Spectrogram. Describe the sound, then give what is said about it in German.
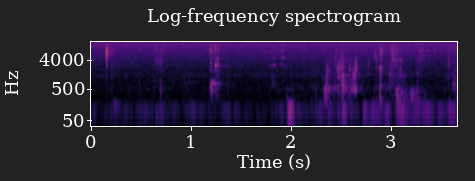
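A person pauses to take a quick drink, producing faint, soft wet clicks and small gulping sounds. The swallows are scattered and quiet, growing slightly busier toward the end. “Ja, nur kurz was trinken.”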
